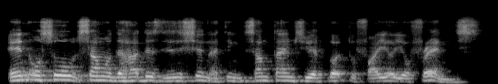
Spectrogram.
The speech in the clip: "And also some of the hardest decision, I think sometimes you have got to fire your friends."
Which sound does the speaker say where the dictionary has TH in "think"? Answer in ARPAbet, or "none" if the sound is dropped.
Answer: T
